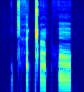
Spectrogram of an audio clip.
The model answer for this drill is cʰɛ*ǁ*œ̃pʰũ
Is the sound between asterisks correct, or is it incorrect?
correct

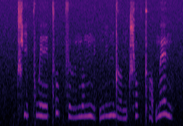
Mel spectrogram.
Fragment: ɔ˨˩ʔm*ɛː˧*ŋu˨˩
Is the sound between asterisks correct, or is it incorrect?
incorrect: ɛː˥˩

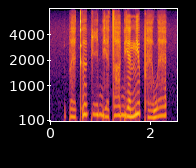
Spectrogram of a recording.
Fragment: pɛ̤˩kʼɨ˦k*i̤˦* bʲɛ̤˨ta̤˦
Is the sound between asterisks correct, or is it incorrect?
correct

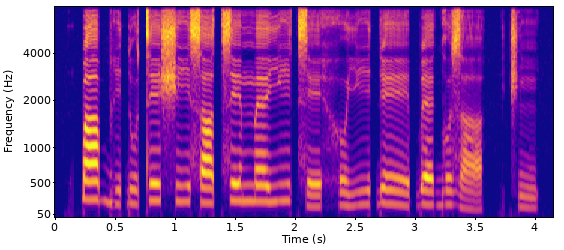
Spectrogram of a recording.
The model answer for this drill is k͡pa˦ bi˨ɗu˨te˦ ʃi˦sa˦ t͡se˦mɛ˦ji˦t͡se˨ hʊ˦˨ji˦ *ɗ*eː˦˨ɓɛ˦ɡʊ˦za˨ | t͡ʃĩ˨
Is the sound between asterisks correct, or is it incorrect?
correct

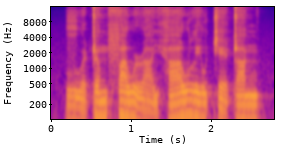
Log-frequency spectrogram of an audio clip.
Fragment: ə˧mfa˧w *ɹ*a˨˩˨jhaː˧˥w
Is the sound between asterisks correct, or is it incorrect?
correct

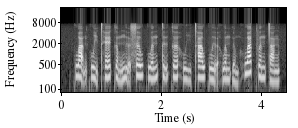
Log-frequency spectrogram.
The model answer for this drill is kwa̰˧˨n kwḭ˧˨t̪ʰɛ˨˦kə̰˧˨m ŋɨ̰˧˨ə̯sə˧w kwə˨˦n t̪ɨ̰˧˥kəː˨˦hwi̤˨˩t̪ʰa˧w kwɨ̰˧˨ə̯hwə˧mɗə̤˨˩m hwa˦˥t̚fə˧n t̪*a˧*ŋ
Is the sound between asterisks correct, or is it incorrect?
correct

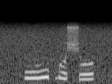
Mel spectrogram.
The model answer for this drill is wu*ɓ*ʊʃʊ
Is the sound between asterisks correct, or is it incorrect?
correct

